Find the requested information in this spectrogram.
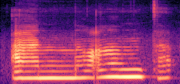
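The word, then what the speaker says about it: أَنْعَمْتَ: Jadi cara bacanya seperti ini ya. An'amta, an'amta, nah tetap ada aliran nah ada aliran sedikit dan tidak terlalu ditahan juga. An'amta, yang keliru kita kak an'amta, an'amta, nah itu tidak ada alirannya.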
